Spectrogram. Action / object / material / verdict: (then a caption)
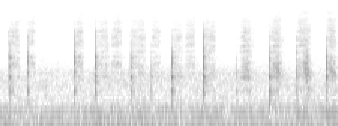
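scrape / chalk stick on a wooden-framed chalkboard / chalk / none. A white chalk stick is rubbed across a flat, solid chalkboard in a wooden frame resting on a table. It makes a series of short, dry rasping strokes with a bright, scratchy edge, each stopping quickly with almost no ring, over a faint low hum.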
